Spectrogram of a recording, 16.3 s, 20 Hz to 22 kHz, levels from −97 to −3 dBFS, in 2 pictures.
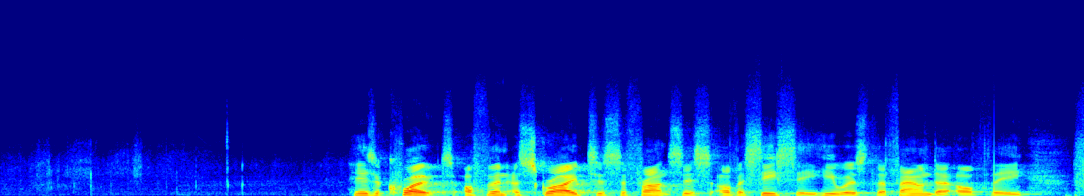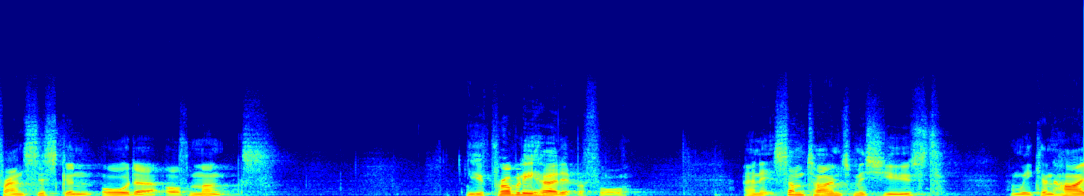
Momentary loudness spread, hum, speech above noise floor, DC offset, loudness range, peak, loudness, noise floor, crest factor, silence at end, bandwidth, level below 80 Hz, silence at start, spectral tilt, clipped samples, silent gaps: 15 LU; none; 44 dB; under 0.1%; 5 LU; -8 dBFS; -29 LUFS; -72 dBFS; 22 dB; 0 s; 9.8 kHz; -88 dBFS; 2.65 s; -6.5 dB/octave; under 0.1%; none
